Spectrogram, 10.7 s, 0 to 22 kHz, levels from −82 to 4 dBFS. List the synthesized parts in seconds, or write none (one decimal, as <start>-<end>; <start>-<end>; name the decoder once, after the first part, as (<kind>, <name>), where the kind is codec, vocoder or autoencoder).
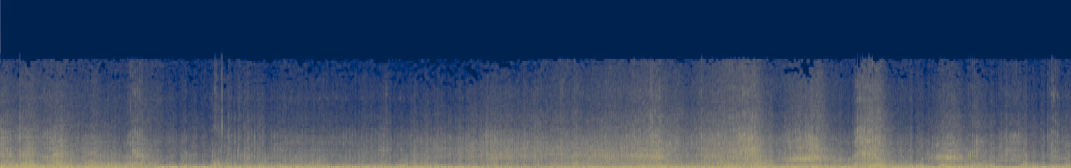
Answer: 2.9-5.9 (vocoder, Vocos)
